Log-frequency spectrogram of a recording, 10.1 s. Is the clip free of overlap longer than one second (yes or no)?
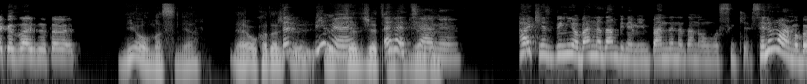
no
